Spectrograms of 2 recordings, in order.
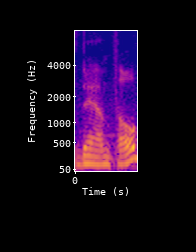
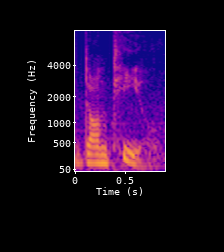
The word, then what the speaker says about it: Danthol: differently as we would the name Danthol I pronounce Danthol because I'm an English speaker but in the language of their people it would be closer to Dantiel and Connor is closer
